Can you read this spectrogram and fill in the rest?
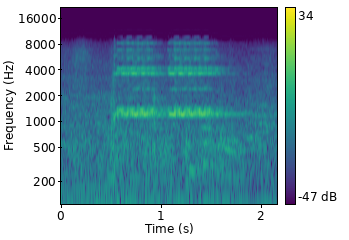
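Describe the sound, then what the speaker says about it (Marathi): A telephone bell rings in an indoor room, two close, bright trills with a brief gap between them, starting abruptly and then trailing off. "फोन आहे तुमचा."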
